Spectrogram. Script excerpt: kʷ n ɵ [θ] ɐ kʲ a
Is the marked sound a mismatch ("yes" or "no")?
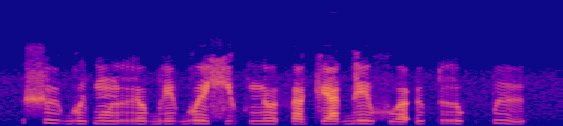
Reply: no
